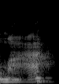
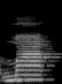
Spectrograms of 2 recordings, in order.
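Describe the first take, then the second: First: The syllable has the dipping third tone. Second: The syllable has the high level first tone. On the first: The word means horse. "Terceiro tom, má, cavalo" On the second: The word means mother. "primeiro tom, mãe"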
